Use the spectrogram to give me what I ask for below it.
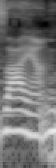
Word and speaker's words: Zion: stupid silly looking guy his name is Zeon well it's actually supposed to be pronounced Zion but to be be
